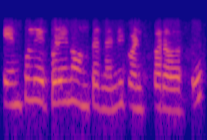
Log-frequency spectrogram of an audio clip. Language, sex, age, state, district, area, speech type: Telugu, female, 30-45, Andhra Pradesh, Vizianagaram, rural, conversation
